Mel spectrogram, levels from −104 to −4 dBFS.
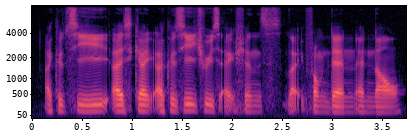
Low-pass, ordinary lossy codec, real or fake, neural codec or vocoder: none; none; real; none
